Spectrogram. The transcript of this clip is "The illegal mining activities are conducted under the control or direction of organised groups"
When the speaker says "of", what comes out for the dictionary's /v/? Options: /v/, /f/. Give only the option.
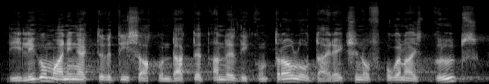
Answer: /f/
